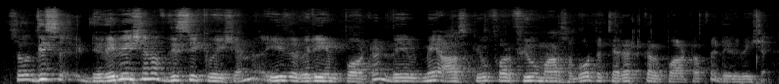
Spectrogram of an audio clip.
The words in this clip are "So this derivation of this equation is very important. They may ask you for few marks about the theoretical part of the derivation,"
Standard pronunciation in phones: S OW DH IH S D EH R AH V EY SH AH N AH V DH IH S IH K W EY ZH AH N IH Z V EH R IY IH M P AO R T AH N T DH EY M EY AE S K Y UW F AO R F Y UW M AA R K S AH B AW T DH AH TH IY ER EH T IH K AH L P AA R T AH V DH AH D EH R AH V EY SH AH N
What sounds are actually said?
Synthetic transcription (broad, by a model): S OW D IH S D EH R AH V EY SH AH N AH V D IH S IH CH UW EY SH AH N IH Z V EH R IY IH M P AO R T AH N T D EY M EY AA S K Y UW F AO R F Y UW M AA R S AH B AW T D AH T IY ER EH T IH K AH L P AA R T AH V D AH D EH R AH V EY SH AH N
